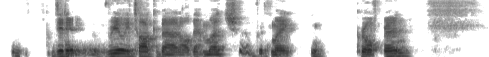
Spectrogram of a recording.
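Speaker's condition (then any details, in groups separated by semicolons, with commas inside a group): Stuttering; lifelong, persisting into adulthood, long kept unspoken, now openly accepted; still stutters; prolonged sounds, blocks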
